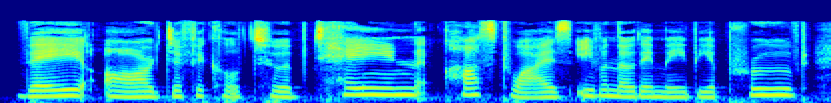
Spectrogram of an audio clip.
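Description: A woman with a South African accent speaks at a fairly slow pace and medium pitch, with ordinary pitch variation, against a quiet background. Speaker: neurologist, headache specialist. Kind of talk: radio interview. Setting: studio.

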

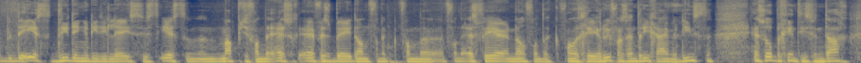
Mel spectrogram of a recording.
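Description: Over noticeable background noise, a man speaks at a fairly quick pace. His pitch is medium and his intonation fairly even. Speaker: politician. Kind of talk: radio interview.

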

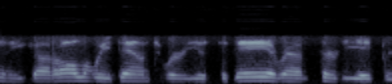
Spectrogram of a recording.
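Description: A man talks at a fairly quick pace in a fairly high voice. It is an ordinary speaking voice. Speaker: pollster. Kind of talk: interview. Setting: phone call from abroad.

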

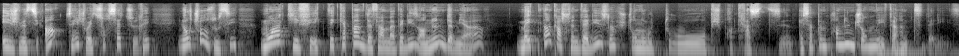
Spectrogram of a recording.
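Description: In a very clean recording with a silent background, a woman talks very fast with vocal fry. Her pitch swings very widely, and her loudness swings a lot. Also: medium pitch for a woman. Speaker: retired war correspondent. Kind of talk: interview.

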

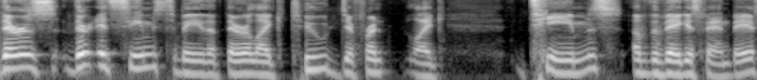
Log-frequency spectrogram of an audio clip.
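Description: In an ordinary speaking voice with an American accent, a man talks at a moderate pace with a fairly high pitch and ordinary pitch variation. The recording is very clean, with a silent background. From Richmond, Virginia. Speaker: sports journalist. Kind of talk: casual chat. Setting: studio. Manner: joking.

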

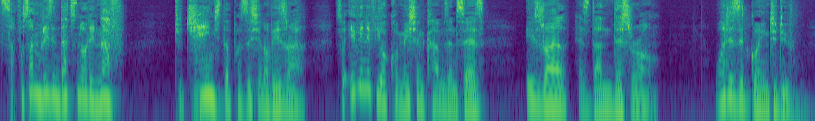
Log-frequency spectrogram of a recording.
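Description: Heard on a very clean recording with a silent background, a man with a fairly high, somewhat breathy voice talks at a moderate pace with very wide pitch swings. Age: young. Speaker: radio host. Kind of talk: radio interview. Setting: radio studio.

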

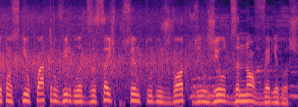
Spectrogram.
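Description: Over crowd noise and audible room echo, a man talks in a fairly high voice with fairly even intonation. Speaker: radio reporter. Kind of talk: live commentary. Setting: convention hall. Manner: halting, with fillers.

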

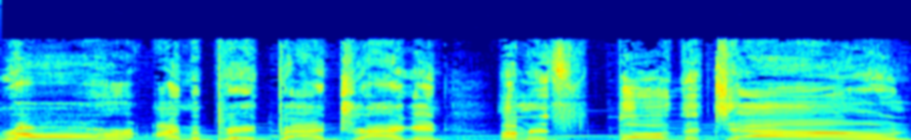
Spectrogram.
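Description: Over clear background music, a put-on character voice bellows at a fairly high pitch and a fairly slow pace. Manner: roaring.

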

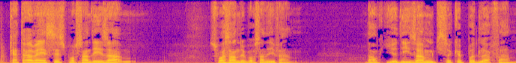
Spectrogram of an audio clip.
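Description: A somewhat breathy man with a Quebec accent, at a very slow pace, with lively intonation and long, frequent pauses. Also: fairly high pitch for a man. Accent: Québécois French. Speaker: radio co-host, news columnist. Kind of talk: casual radio chat.

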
